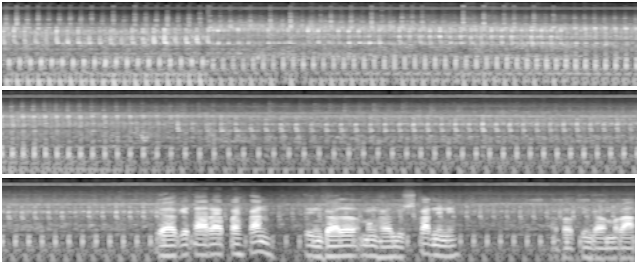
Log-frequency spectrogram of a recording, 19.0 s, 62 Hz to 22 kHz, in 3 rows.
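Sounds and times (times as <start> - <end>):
diesel engine knocking beat: 0.0 - 19.0.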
